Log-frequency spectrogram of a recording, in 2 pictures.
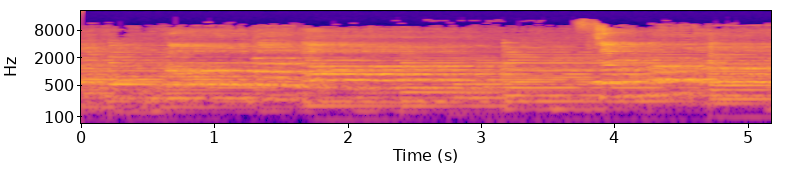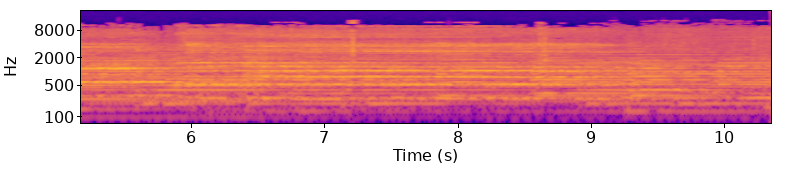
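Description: Mixed choir of men and women singing together, holding long sustained notes.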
